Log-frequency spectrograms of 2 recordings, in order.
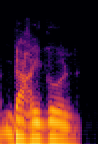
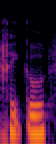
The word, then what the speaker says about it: Barigoule: I believe it's Barigoule, the artichoke preparation, the French. – Oh, Barigoule. Yeah. – Barigoule.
